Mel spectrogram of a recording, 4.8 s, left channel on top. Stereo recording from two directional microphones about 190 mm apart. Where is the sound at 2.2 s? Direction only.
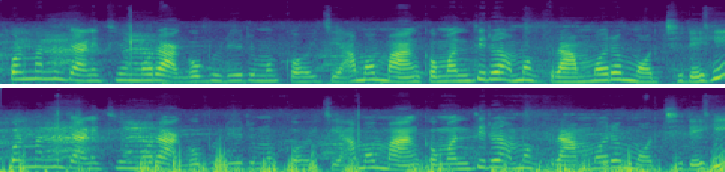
5° left (ahead or behind).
